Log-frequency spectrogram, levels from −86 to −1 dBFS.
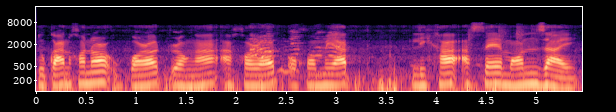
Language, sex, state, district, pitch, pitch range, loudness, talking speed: Assamese, male, Assam, Sonitpur, 145 Hz, 140-160 Hz, -15 LUFS, 100 wpm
